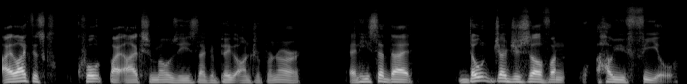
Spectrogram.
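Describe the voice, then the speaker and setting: A self-improvement vlogger, a young man, gives a casual motivational talk straight to the viewer, his fairly low, mellow voice moving at a brisk clip. He's blunt and earnest, swearing heavily and padding gaps with "like" and restarts in a coaching tone. The recording is dry and studio quality.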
